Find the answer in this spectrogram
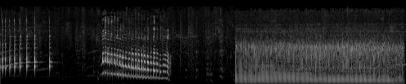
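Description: Comic sound effects: first a quick rattle of clicks with a tone, then a pitched whine sliding downward for about a second and a half, then a long steady buzzing tone that cuts off suddenly at the end.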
